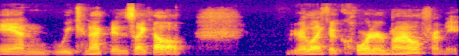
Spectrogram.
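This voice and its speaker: Over a quiet background, the speaker uses an Upper Midwest accent with ordinary pitch variation. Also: man. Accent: Upper Midwest American. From Wisconsin, USA. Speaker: musician, guitarist. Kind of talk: interview answer.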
